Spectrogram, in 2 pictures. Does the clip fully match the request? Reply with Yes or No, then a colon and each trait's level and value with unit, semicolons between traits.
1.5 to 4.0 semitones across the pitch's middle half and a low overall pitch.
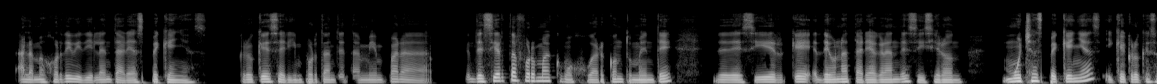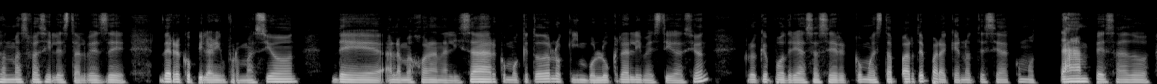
Yes: narrow, 2.5 semitones; low, 110 Hz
